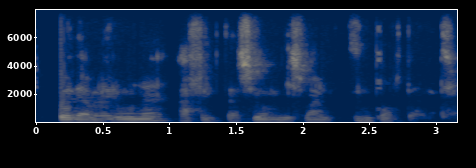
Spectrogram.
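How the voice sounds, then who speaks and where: A man speaks with a medium pitch. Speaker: ophthalmology lecturer. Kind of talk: lecture. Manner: fast.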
